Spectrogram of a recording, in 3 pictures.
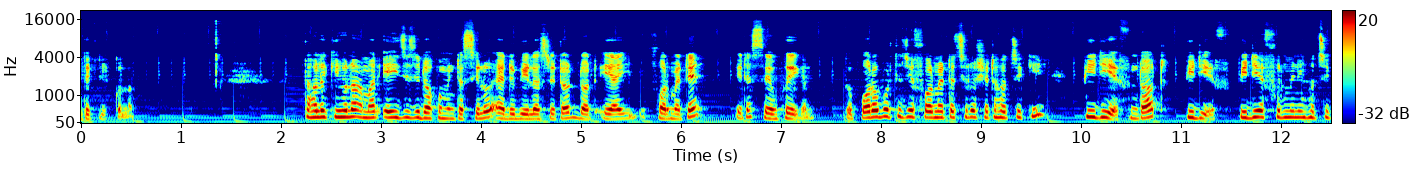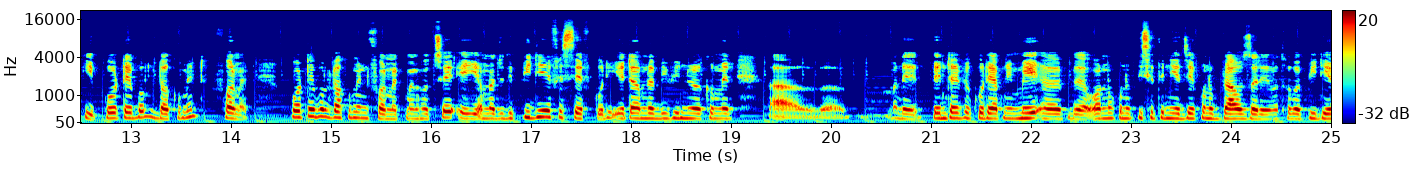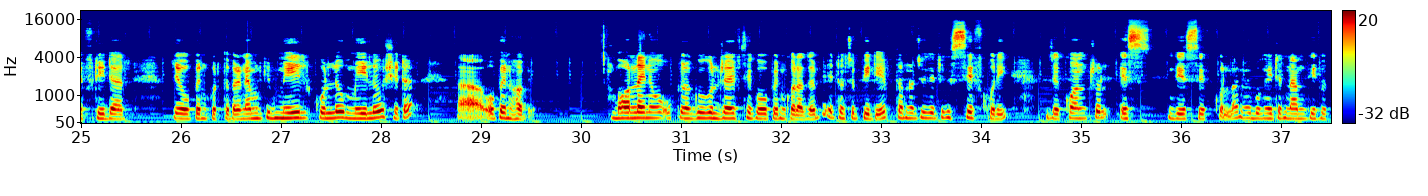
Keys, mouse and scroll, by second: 0.6 click, 8.5 click, 16.6 click, 34.9 ctrl+Num_Lock, 35.7 ctrl+s.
